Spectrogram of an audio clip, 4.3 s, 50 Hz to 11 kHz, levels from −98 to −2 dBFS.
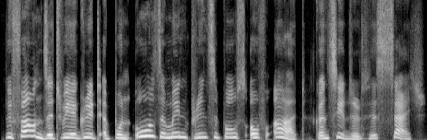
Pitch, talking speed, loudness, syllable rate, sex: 275 Hz, 210 wpm, -18 LUFS, 5.8 syllables/s, female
